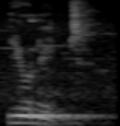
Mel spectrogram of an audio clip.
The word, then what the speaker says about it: unit: जैसे मान लीजिए लिखना पड़े एक यूनिट, एक यूनिट, तो यूनिट की मीनिंग होती है UNIT।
